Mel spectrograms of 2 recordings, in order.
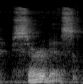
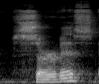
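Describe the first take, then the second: First: Said in the usual way. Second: "service" higher, rising at the end; question tune. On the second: Shown as a demonstration. Podcaster reading out his note with a question mark, rising "service". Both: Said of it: "question mark".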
